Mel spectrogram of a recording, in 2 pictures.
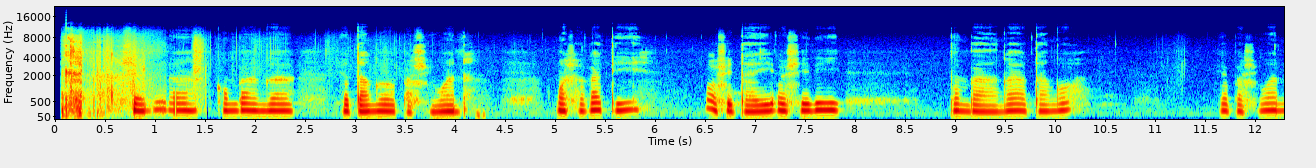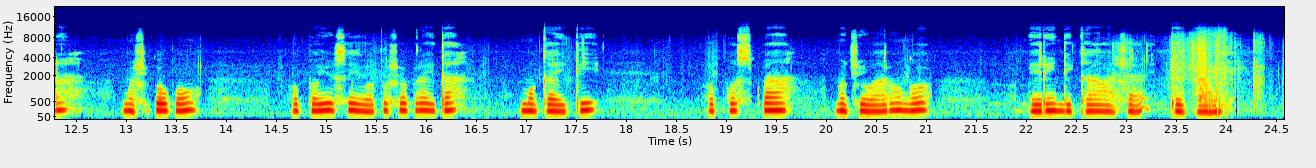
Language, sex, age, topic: Oshiwambo, female, 25-35, finance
